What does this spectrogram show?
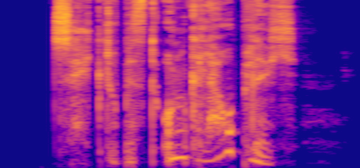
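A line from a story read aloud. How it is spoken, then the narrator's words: Whispered. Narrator (German): flüsterte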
